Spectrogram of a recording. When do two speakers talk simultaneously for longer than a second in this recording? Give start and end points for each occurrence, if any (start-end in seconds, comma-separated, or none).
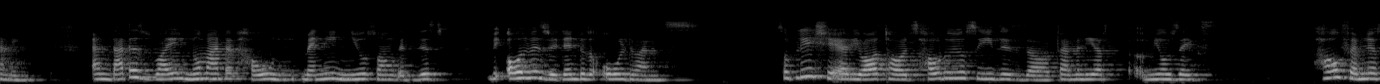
none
